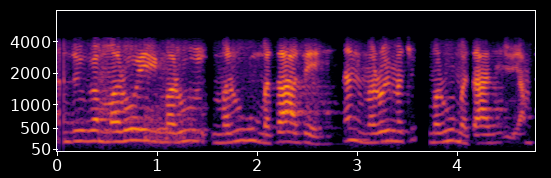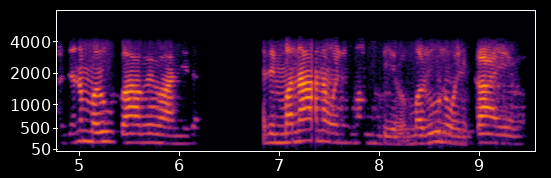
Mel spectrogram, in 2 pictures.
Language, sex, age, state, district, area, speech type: Manipuri, female, 30-45, Manipur, Kakching, rural, conversation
